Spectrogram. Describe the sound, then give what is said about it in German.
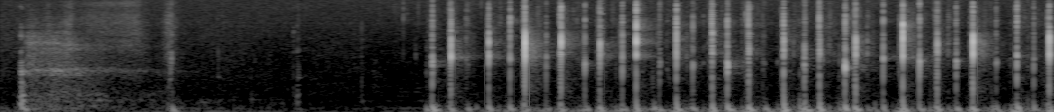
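After a short near-silent pause, someone claps rapidly and unevenly with one hand, a dense run of sharp smacks that imitates a round of applause. The claps stay steady in loudness until the end, and no one speaks. “du könntest jetzt theoretisch einen Applaus nachmachen”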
